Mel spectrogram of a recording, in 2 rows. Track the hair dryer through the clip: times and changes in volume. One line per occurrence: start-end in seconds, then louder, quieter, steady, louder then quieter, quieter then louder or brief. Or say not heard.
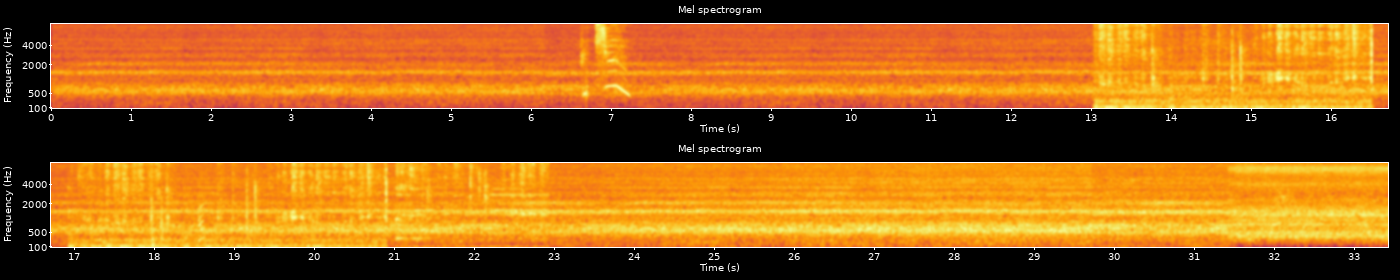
0.0-33.3 louder.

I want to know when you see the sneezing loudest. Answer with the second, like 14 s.
7 s.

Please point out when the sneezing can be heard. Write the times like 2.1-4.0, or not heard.
6.6-7.2, 17.9-18.6.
